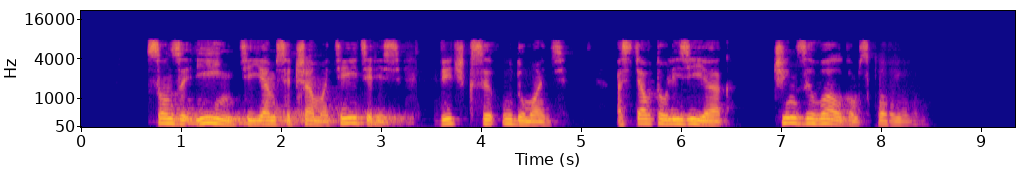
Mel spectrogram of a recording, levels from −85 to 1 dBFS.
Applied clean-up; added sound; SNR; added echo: neural mask model DeepFilterNet 3.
